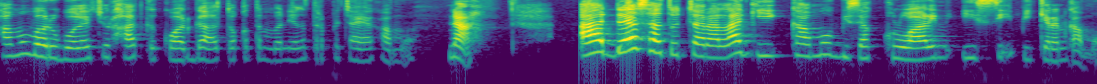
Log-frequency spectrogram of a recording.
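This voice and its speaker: The speaker is a woman. The sound is dry and close, with no echo. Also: big swings in loudness. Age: 20s. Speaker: lifestyle vlogger. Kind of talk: self-help vlog talk to camera.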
